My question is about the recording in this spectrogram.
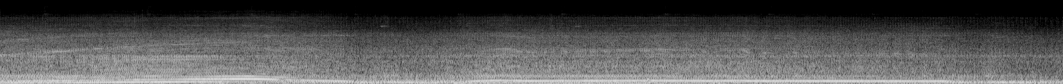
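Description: Motorcycle engine heard while riding: the revs climb for about two and a half seconds, drop sharply as the throttle closes, then pick up again about five seconds in and hold steady until just before the end, over steady road noise.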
